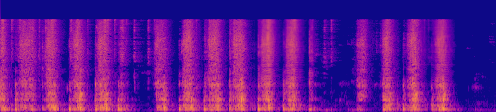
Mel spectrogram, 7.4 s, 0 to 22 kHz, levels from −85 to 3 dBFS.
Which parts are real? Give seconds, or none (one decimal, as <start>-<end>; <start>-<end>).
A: 0.0-3.8; 4.7-6.3; 7.0-7.4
